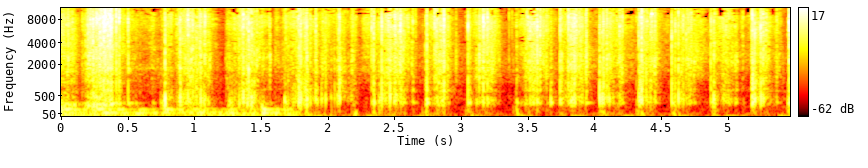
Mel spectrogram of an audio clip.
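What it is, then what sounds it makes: Wicker basket bin. Long red nails on both hands rapidly scratch the woven base of a grey wicker waste bin held upside down, hollow and empty. The result is a dense, fast, crackly rasping with bright, papery texture, rising and falling in quick bursts, with a low rumble under the first second and a half.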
